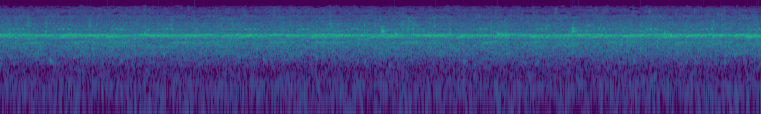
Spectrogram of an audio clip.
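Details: A lake's frog chorus rings as one bright, unbroken high trill, dense and even in volume, with occasional faint clicks standing out above it.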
